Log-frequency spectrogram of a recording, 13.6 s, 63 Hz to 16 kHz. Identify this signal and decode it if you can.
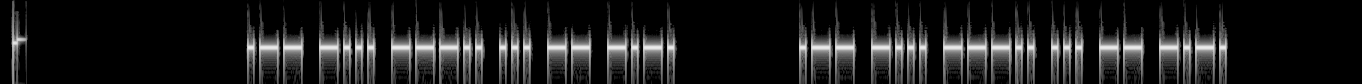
Morse code, heard as a keyed tone, about 20 wpm, 700 Hz. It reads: WB8SMC WB8SMC
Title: USA Call Signs - 6 Characters - Repeated 2x - 20wpm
